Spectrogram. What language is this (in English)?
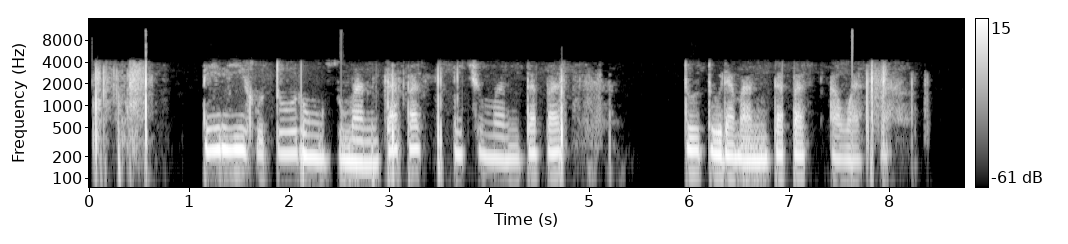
Ambo-Pasco Quechua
